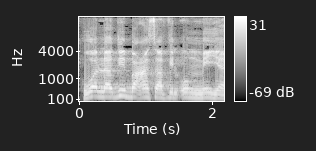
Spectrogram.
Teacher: Jadi kita tekan ya-nya, kemudian kita baca huruf ya-nya tersebut dengan panjang 1 alif. · Di sini ada tasydid mim yang harus kita gunakan, kita panjangkan. Kemudian ya yang panjang ini dan ya itu sebelumnya ada tasydid, maka ini kita namakan mad tamkin.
